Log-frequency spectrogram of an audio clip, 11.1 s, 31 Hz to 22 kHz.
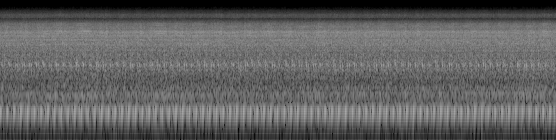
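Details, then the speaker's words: Pontiac Firebird with transplanted LS1 V8, first run in 25+ years, heard from outside after an exhaust leak fix: steady, even idle with a firm exhaust pulse and no ticking or leak chuff; alternator not charging. "Other than that, I consider that to be a successful first start, restart, I mean, successful first start."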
